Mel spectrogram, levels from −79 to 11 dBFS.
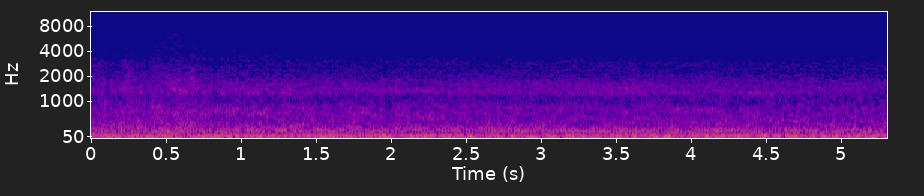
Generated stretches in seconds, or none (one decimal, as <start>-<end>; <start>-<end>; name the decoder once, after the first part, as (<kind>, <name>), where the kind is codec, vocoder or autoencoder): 0.0-0.9 (vocoder, Vocos); 1.4-4.6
